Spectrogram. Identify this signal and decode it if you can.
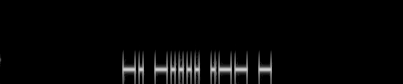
Morse code, heard as a keyed tone, about 30 wpm, 700 Hz. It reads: N6WT
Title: NA SOTA Chaser Callsigns 30wpm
